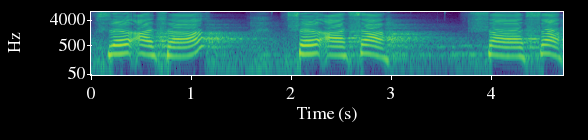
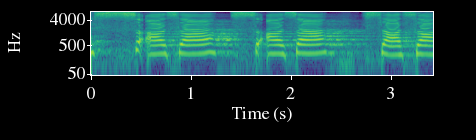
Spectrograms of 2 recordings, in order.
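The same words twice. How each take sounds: First: सासा with a gentle, soft स. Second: सासा with a hard, stretched स, the wrong way; सासा very slow with a harsh स, as a wrong example. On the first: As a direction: say सासा softly, the right way. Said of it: "नरमी के साथ". (सासा में स नरमी के साथ) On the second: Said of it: "क्या हम इसको इस तरह पढ़ सकते हैं". (सासा में स कड़ा और खींचकर, गलत तरीके से) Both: Shown as a demonstration.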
